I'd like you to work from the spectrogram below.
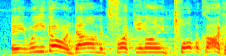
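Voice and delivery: lightly voiced uncle hollering across the club; uncles calling out. Uncles teasing Dom for leaving early, a mock holler.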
